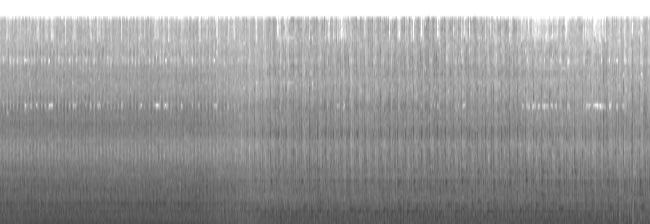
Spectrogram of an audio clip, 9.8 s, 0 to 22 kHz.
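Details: Detroit Diesel two-stroke in a cheap, long-sat dozer (one cylinder was full of water) runs on only 2 of 4 cylinders. Uneven idle, irregular lumpy thud about three per second; two cylinders dead from stuck valves.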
